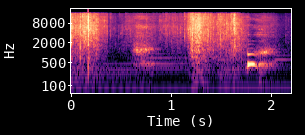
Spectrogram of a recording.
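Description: Plastic wrapping crinkling and tearing as it is pulled off a cardboard box, in two noisy bursts, one at the start and one past the middle, over background music.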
